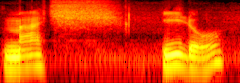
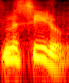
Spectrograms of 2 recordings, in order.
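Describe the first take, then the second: First: The middle consonant is a 'ch' sound. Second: The middle consonant is a soft 's' sound. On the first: "even though it's M A C H"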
